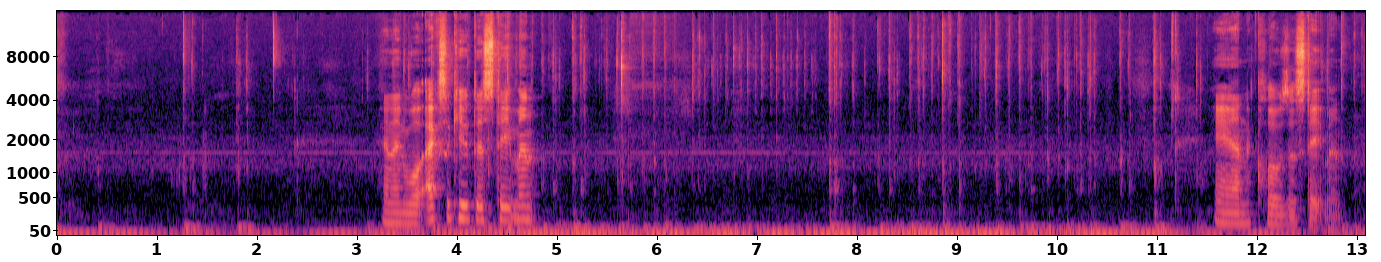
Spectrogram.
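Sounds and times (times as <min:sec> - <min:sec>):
low steady hum: 0:00.0 - 0:13.0
computer keyboard typing: 0:01.2 - 0:02.0, 0:04.4 - 0:11.6.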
